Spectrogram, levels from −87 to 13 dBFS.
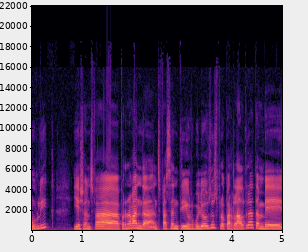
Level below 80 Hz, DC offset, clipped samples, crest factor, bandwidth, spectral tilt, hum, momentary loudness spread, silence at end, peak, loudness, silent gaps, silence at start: -54 dBFS; under 0.1%; under 0.1%; 16 dB; 16.5 kHz; -4.5 dB/octave; none; 9 LU; 0 s; 0 dBFS; -15 LUFS; none; 0 s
